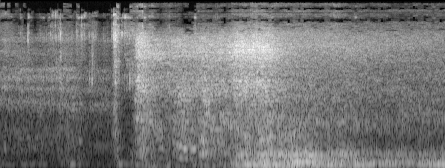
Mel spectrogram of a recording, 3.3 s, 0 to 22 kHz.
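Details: 2000 Ford AU Falcon automatic, sat over 5 years, first start right after fitting a second-hand replacement throttle body: short crank, catches straight away, flares, then settles into a low steady idle. Starts and runs normally.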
